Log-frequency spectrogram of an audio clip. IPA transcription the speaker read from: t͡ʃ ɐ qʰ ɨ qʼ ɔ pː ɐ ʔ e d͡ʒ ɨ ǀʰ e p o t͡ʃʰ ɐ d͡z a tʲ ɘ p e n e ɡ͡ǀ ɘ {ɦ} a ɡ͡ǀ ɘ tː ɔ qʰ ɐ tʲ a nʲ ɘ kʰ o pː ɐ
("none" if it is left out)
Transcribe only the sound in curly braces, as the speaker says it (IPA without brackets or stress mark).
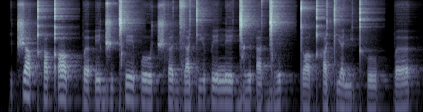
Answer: ʔ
